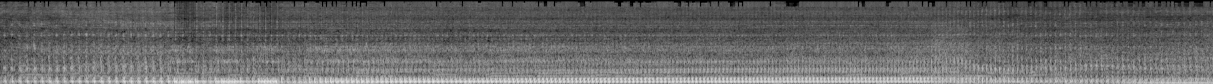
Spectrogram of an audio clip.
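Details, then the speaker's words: 1953 Hillman Minx barn find, first start after 30 years parked, oil previously put down the cylinders, no coolant: old four-cylinder settles to a fairly steady, slightly rough idle after a brief rev; owner suspects an air leak; some smoke; normal idle. "Hey, 30 years parked up and she's firing up and idling. How cool."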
